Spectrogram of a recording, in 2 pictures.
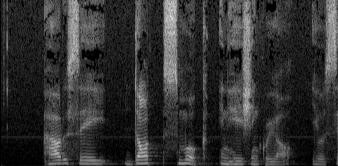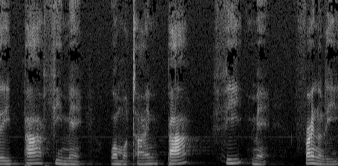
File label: Dont smoke in Haitian Creole Pa fimen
